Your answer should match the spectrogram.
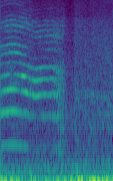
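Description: A pet cat lets out a single short, faint meow indoors in a camper van.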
